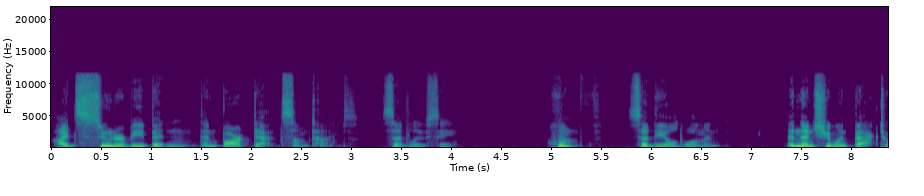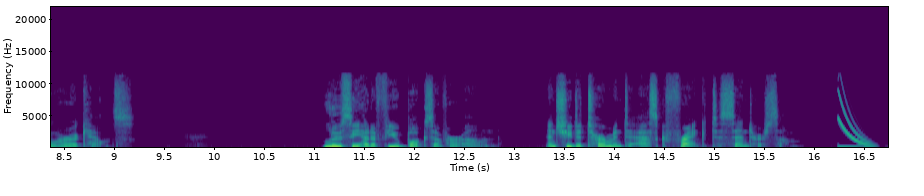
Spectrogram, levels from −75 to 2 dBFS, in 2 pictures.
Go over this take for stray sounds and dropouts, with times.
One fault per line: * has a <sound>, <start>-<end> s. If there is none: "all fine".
* has a chirp, 16.2-16.7 s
